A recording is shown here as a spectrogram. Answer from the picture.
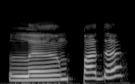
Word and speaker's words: lâmpada: Lâmpada. Lâmpada é assim que fica a separação. A sílaba tônica está na antepenúltima.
